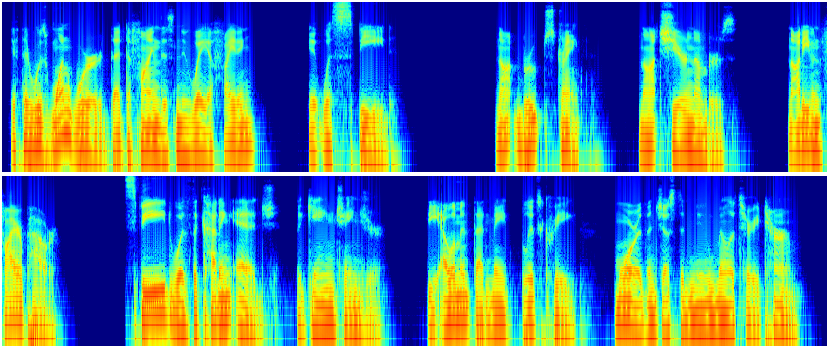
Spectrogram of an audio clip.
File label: Audiobook; Blitzkrieg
